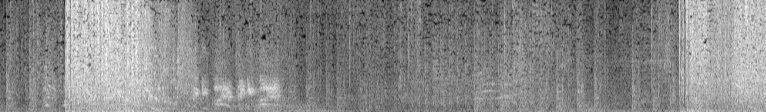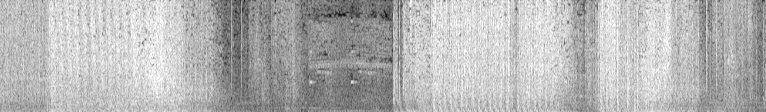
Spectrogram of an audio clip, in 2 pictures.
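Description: Gunfire rattles in loud bursts.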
